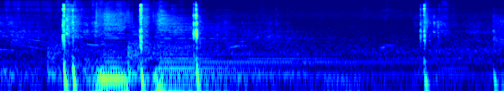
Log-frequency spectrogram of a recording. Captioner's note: guns fire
